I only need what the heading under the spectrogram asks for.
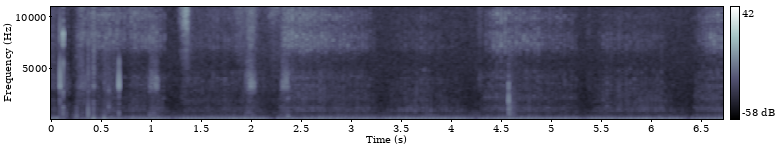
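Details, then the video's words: Sleeping Persian cat snoring indoors: a steady low rumble with soft breathy hiss rising and falling in slow cycles, and a few faint clicks near the start. "record my Cats snore when he sleeping"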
